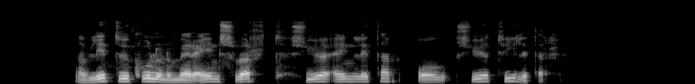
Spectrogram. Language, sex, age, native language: Icelandic, male, 50-59, Icelandic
